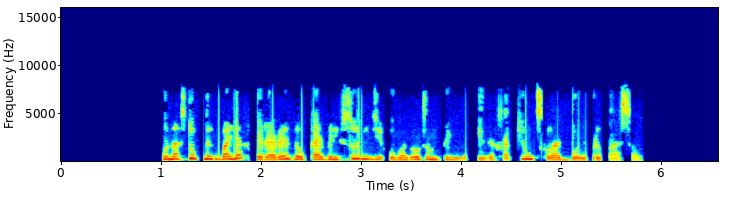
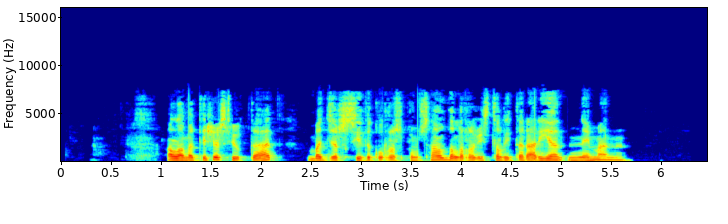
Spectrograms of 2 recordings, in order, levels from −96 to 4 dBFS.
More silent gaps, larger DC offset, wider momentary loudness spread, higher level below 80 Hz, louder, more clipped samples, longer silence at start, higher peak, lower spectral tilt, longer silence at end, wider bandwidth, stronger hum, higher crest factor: first, 4.08-4.15 s, 4.51-4.55 s, 5.43-5.47 s vs none; neither; first, 11 LU vs 8 LU; about the same, -52 dBFS vs -56 dBFS; about the same, -18 LUFS vs -19 LUFS; neither; about the same, 1 s vs 1.05 s; second, -4 dBFS vs 0 dBFS; second, -5 dB/octave vs -6.5 dB/octave; about the same, 0.8 s vs 0.8 s; about the same, 8 kHz vs 7.6 kHz; neither; about the same, 16 dB vs 18 dB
